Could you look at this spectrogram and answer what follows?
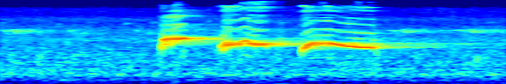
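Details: Female red-whiskered bulbul calling the male in the breeding season: three short whistled notes around a steady mid-high pitch, the first bright and level, the next two sliding gently downward, with faint hiss behind.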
